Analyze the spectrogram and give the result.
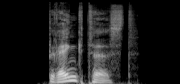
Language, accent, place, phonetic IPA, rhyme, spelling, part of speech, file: German, Germany, Berlin, [ˈdʁɛŋtəst], -ɛŋtəst, drängtest, verb, De-drängtest.ogg
- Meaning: inflection of drängen: 1. second-person singular preterite 2. second-person singular subjunctive II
